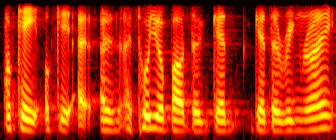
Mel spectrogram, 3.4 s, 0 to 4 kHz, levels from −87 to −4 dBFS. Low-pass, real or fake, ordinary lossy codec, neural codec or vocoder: 3.6 kHz; real; none; none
